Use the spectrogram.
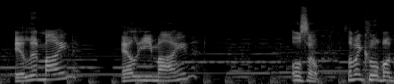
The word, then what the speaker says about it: Elimine: The mean is pronounced like mine. Elimine?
